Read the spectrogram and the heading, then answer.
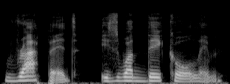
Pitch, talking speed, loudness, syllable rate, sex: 160 Hz, 155 wpm, -22 LUFS, 3.6 syllables/s, female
